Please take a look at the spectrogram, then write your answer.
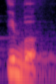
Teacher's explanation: বা সাকিন আওয়াজটি কলকলা করিয়া পড়তে হবে জটকা খাবে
